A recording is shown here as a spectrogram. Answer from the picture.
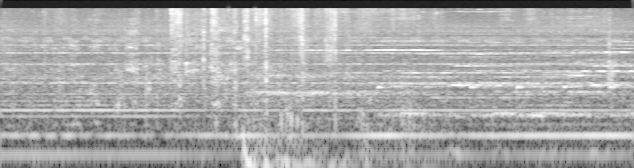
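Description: Suspense film score of sustained drone tones. A few short sharp sounds come through between about two and three and a half seconds in, and a low rumble joins about halfway.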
